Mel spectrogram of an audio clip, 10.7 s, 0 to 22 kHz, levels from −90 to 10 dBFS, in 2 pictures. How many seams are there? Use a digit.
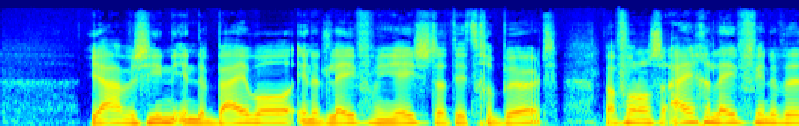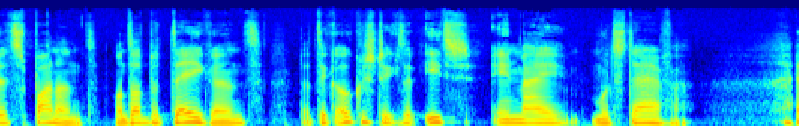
2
